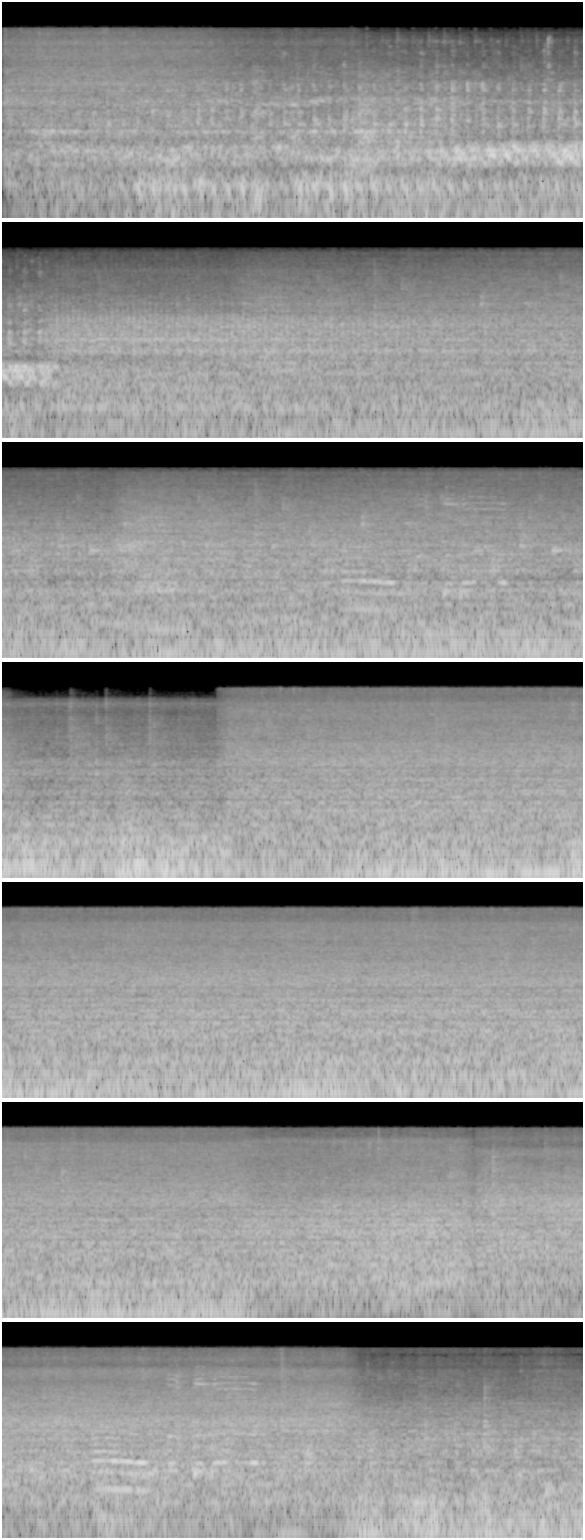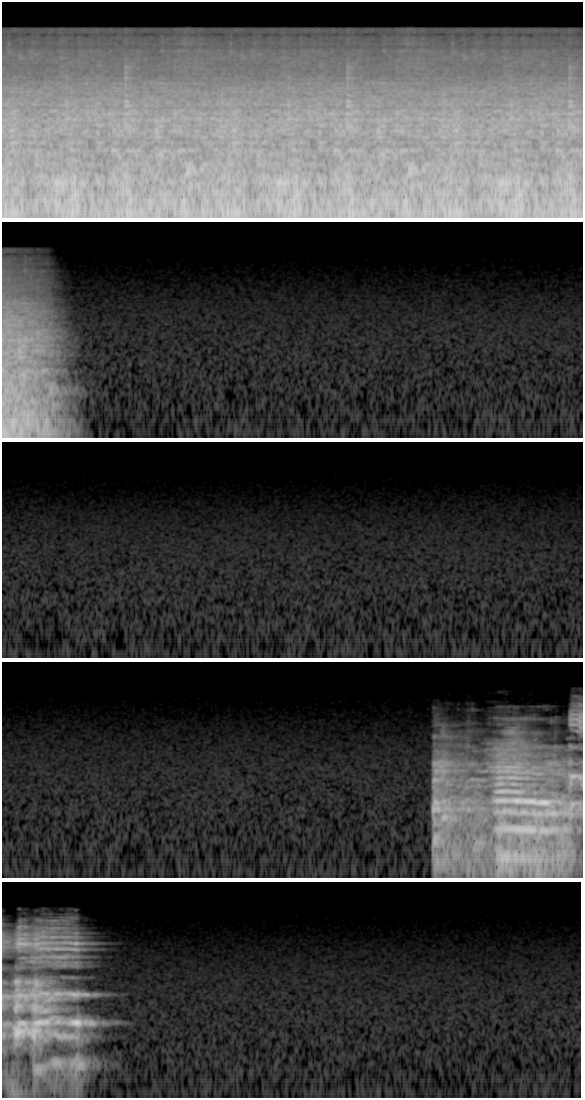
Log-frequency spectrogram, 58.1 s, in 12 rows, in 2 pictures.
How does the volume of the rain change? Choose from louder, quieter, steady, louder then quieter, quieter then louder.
louder.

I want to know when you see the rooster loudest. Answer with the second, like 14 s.
30 s.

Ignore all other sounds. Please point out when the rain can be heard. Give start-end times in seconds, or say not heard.
0.0-39.1.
